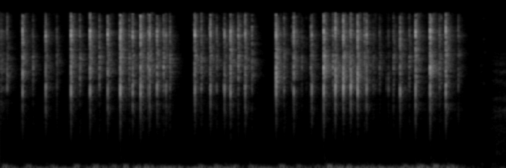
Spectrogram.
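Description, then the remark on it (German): Rapid, loud clicking of keys being typed on an unusual, non-standard keyboard, a piece of hardware being developed, louder than a normal keyboard: dense bursts of sharp clacks in uneven rhythm, with a brief pause midway and stopping near the end. “Ich habe tatsächlich eine Tastatur in der Hand und es ist keine gewöhnliche Tastatur.”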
